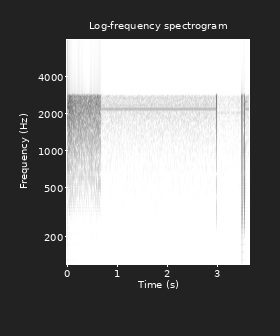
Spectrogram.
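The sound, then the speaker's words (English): A loud burst of radio static for about half a second on a Warren County emergency scanner transmission, then a quiet hiss with a faint steady tone, followed by a few sharp clicks near the end. “My body sub in command, the rest was static.”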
